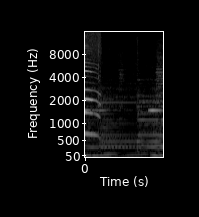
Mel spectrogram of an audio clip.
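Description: A cat meows in the video game Death and Taxes, giving two clear, close, harmonic meows, the first falling in pitch and the second rising after a short pause.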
